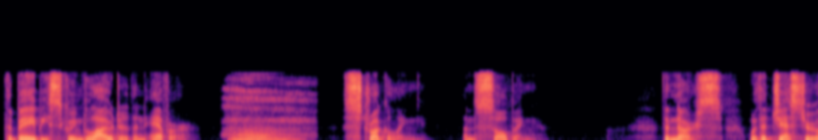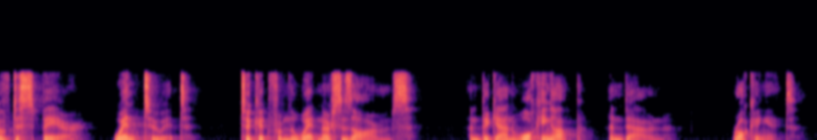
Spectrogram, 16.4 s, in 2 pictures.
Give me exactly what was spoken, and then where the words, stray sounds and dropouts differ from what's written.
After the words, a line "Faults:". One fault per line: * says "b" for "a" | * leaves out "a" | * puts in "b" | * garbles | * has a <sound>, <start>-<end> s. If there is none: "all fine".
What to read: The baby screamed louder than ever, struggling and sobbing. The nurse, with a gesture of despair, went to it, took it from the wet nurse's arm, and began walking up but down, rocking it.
The baby screamed louder than ever, struggling and sobbing. The nurse, with a gesture of despair, went to it, took it from the wet nurse's arms, and began walking up and down, rocking it.
Faults:
* has a sigh, 2.2-3.2 s
* says "arms" for "arm"
* says "and" for "but"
